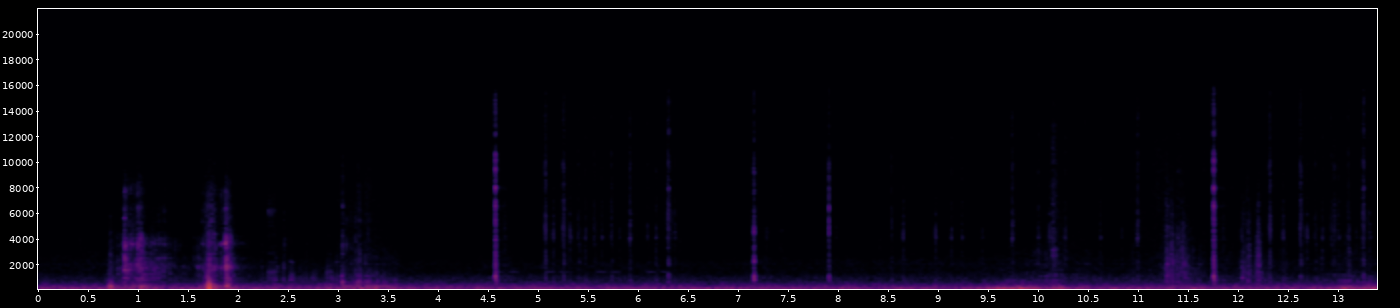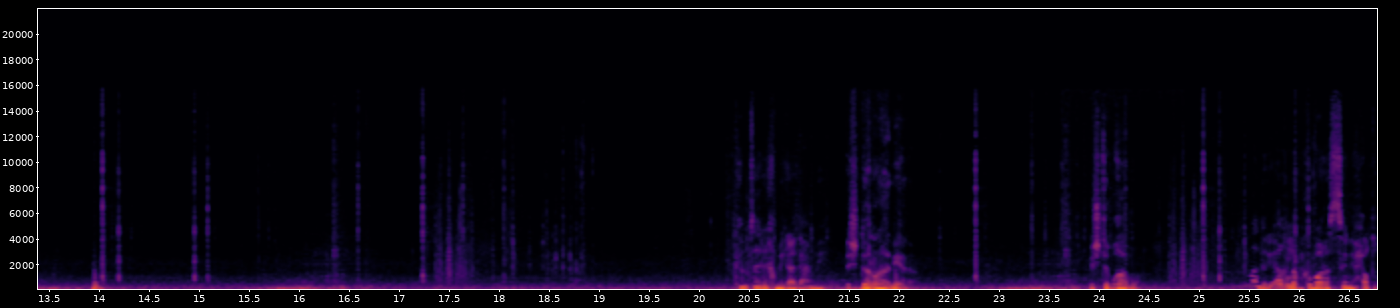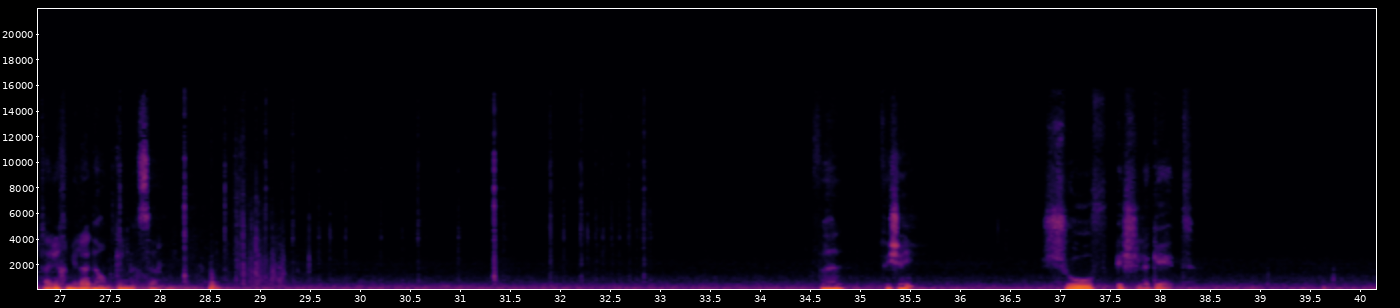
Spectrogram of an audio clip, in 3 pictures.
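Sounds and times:
low hum: 0:00.0 - 0:40.1
metal filing cabinet drawer sliding open in an office: 0:00.7 - 0:03.6
typing on a computer keyboard in an office: 0:04.6 - 0:06.5, 0:07.1 - 0:13.4, 0:14.0 - 0:19.0, 0:28.2 - 0:33.0
speech: 0:20.5 - 0:22.2, 0:23.9 - 0:24.5, 0:25.6 - 0:28.8, 0:35.3 - 0:35.6, 0:37.0 - 0:38.4.

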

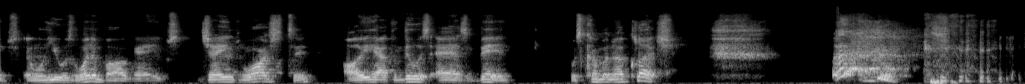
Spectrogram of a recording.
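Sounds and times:
speech: 0:00.0 - 0:07.4, 0:08.3 - 0:09.9
person sneezing: 0:08.4 - 0:09.4
laughter: 0:08.4 - 0:10.2.

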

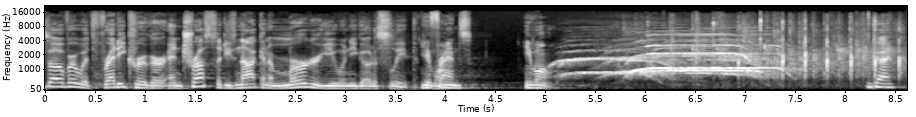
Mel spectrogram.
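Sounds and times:
speech: 0:00.0 - 0:05.3, 0:08.2 - 0:08.6
high-pitched screams and whoops: 0:05.1 - 0:07.6
live crowd cheering and shouting to cast a vote: 0:05.1 - 0:07.6.

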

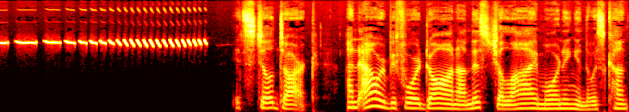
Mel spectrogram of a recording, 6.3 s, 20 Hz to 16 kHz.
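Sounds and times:
field sparrow whistled accelerating trill song: 0:00.0 - 0:02.4
speech: 0:02.4 - 0:06.2.

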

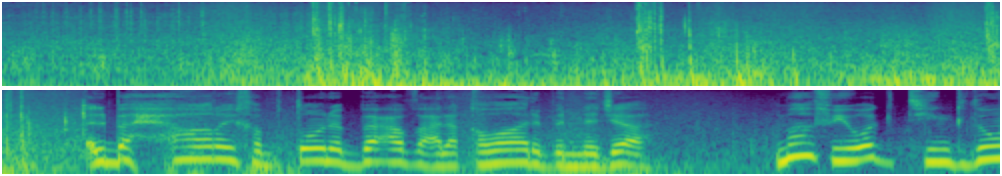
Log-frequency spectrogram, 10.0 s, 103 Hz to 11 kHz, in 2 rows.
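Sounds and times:
deep low rumbling: 0:00.0 - 0:06.8
roaring storm wind at sea: 0:00.0 - 0:09.2
churning sea waves: 0:00.0 - 0:09.9
heavy booming crashes of a cargo ship splitting in half during a storm at sea: 0:01.3 - 0:06.8
speech: 0:05.4 - 0:09.9.

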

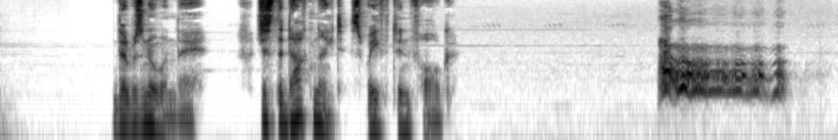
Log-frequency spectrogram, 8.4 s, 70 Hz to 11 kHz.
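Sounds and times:
speech: 0:01.1 - 0:04.6
drawn-out howl-like dog bark: 0:06.6 - 0:08.0.

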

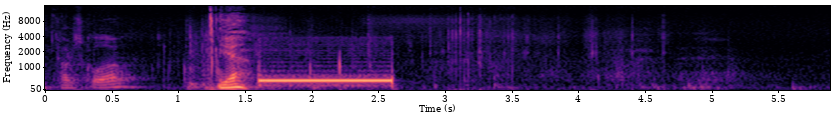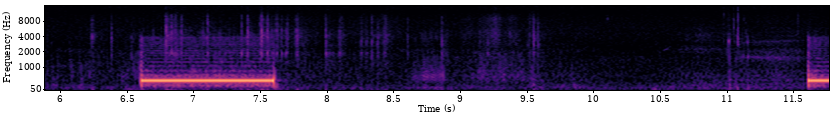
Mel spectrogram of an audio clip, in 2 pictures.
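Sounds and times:
speech: 0:00.1 - 0:01.8
telephone ringback tone on an outgoing call: 0:01.6 - 0:02.6, 0:06.6 - 0:07.6, 0:11.6 - 0:11.7
faint rustling: 0:02.6 - 0:05.3, 0:05.9 - 0:09.9.

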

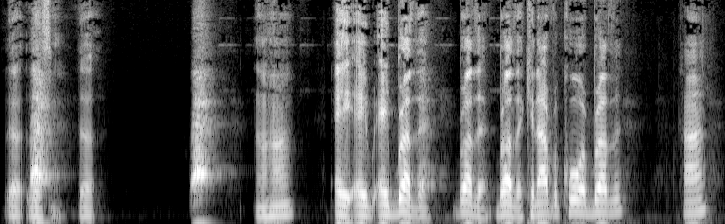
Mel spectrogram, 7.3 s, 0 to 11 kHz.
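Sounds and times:
speech: 0:00.1 - 0:01.0, 0:02.6 - 0:07.2
two chihuahuas barking: 0:00.3 - 0:00.7, 0:01.9 - 0:02.3.

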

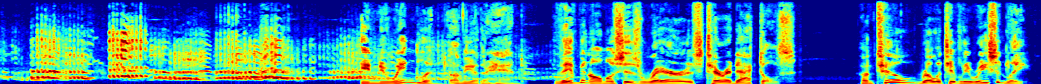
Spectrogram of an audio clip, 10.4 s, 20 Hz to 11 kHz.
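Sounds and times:
flock of sandhill cranes calling at wintering grounds in New Mexico: 0:00.0 - 0:06.5
speech: 0:03.6 - 0:08.0, 0:08.6 - 0:10.3.

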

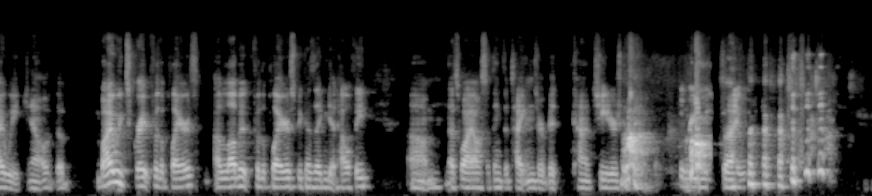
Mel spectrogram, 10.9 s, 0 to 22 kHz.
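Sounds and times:
speech: 0:00.0 - 0:10.5
dog barking: 0:07.8 - 0:09.0
laughter: 0:09.1 - 0:10.5.

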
